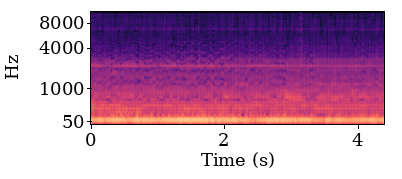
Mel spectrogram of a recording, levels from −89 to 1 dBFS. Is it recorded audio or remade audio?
remade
